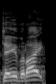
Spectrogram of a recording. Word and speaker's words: Icke: David Icke, pronounce it Ick.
